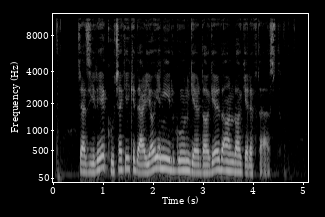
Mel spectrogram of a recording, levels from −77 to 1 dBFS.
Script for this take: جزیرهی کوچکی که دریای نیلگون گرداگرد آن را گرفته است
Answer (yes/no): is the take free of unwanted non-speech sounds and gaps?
yes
